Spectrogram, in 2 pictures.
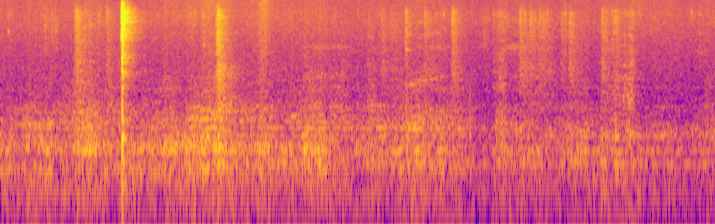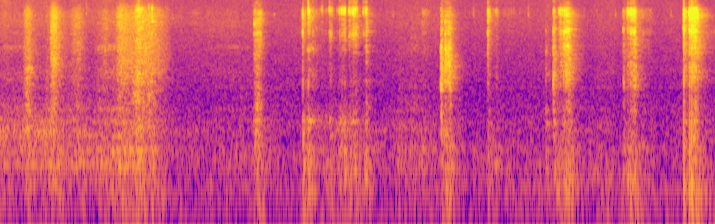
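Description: Metal tools scraping and clicking in loose molding sand as a freshly cast bronze bell is dug out of its sand mold. There is a sharp click about a second in, then scattered short scrapes and taps through the second half.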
